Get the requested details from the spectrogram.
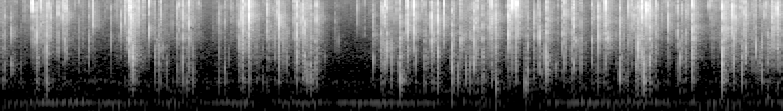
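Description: A small, crinkly plastic bag of tea stands on a table and is squeezed and crinkled with both hands and long nails. Dense, bright crackling and sharp crinkles come in quick bursts, with a brief quieter lull in the middle and a faint steady low hum underneath.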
